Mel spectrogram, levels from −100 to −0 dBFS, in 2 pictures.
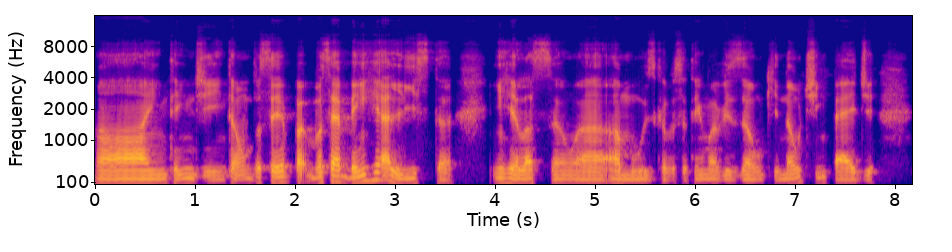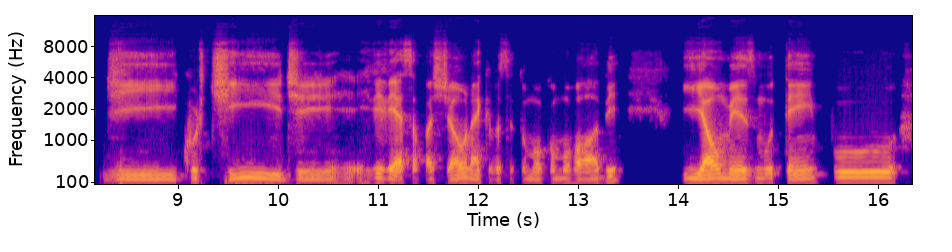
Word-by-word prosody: Ah 90 0 +6
entendi, 90 -1 -3
então 85 +3 -2
você 115 +2 +3
pa 110 - +2
você 110 +5 +4
é 120 - +9
bem 110 +4 +3
realista 95 - +1 0.4
em 100 -1 -1
relação 90 -2 +1
a 80 0 +2
a - - +1
música, 85 -1 -5
você 75 - -9
tem 85 - -6
uma 90 -1 -3
visão 85 0 -3
que 80 - -10
não 90 +3 -1
te 105 - -4
impede 80 -6 0 0.4
de 85 0 -3
curtir, 95 -1 -2
de 85 0 -5
reviver 95 +2 +1
essa - - -3
paixão, - - -1
né, - - -1
que - - -17
você - - -12
tomou 85 -1 -10
como 90 +1 -8
hobby, 90 +8 -3 0.6
e 95 0 +3
ao 90 +2 +7
mesmo 95 +1 -1
tempo, 105 +3 0
90 Hz, 140 wpm, -25 LUFS, 85-95 Hz, 0.6 s, é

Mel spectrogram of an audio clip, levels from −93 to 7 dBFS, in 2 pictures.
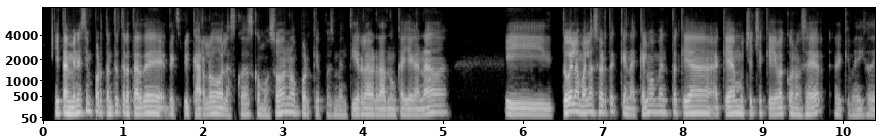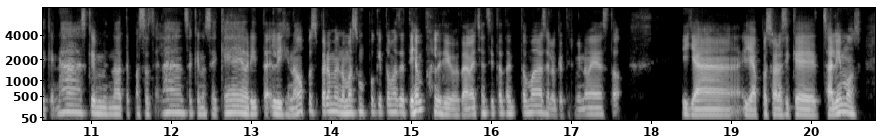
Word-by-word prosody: Y 125 - +4
también 125 0 +8
es 140 - +1
importante 150 -5 0
tratar 125 -4 +2
de 130 -1 +4
de - - -2
explicarlo. 115 +2 +1
Las 100 -1 -5
cosas 110 0 -4
como 100 -4 -5
son, 130 +6 +3
¿no? 145 -4 -1
Porque 110 -4 -3
pues 95 - -12
mentir, 100 +3 -3
la 110 - +3
verdad 105 -1 +2
nunca 105 +1 -2
llega 105 -1 +1
nada. 135 +6 0 0.7
Y 110 -3 0
tuve 140 +4 +8
la 160 - +4
mala 145 +1 +2
suerte 145 +3 -2
que - - -8
en 115 - -1
aquel 125 +5 -2
momento, 145 -1 -3
aquella 130 -1 +2
aquella 125 +2 +2
muchacha 130 0 -2
que 125 -3 -4
iba 115 +2 +2
a - - -10
conocer, 115 +3 -1
de 110 -3 -4
que 100 - -15
me 100 - -7
dijo: 100 +1 -6
"De 100 - -2
que - - -12
no, 145 +2 -1
es 140 - -4
que 135 0 0
no 115 -1 -1
te 125 - -15
pases 115 -1 -8
de - - -23
lanza, 140 -1 -3
que 120 - -8
no 115 - -4
sé 105 -3 -9
qué". 135 +1 0
Ahorita 120 0 0
le 125 - +2
dije: 115 -2 +1
"No, 155 +9 0
pues, 175 - -6
espérame 155 +2 0
nomás 135 +1 +2
un 145 - -4
poquito 145 +1 -6
más 145 - -1
de 140 - +1
tiempo". 185 +7 +3
Le 135 -3 +2
digo: 110 -3 -1
"Dame 105 +3 +2
chancita 130 0 -5
tantito 130 +1 -5
más 140 -1 0
en 115 - -6
lo 105 - -6
que - - -9
terminó 105 +3 -8
esto 115 +4 -3 0.7
y 115 - -3
ya 100 -1 +2
y 110 - -2
ya 100 - +4
pues, - - -6
ahora 105 -1 +3
sí 115 - -5
que 100 -4 +3
salimos". 125 +3 +3
120 Hz, 250 wpm, -22 LUFS, 110-135 Hz, 0.7 s, también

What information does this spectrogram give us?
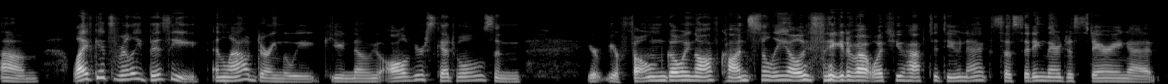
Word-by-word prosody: Um, 140 -4 -1 0.3
life 240 - +7
gets 315 -5 -2
really 235 +4 0
busy 215 +2 -3
and 175 0 -1
loud 195 +6 +1
during 150 -5 -3
the 135 - -6
week- 130 0 -7
you 145 -1 -3
know, 140 +1 -5
all 160 +3 +3
of 180 +2 -5
your 220 - -3
schedules 180 0 -4
and 135 -4 -6 0.7
your - - -3
your - - -2
phone 185 +1 +1
going 190 0 +5
off 185 +3 +3
constantly, 195 +4 +1
always 190 +2 +4
thinking 200 0 +4
about 185 -2 +7
what 175 +2 -1
you 195 - 0
have 175 -1 -1
to 185 - -6
do 160 +1 -3
next, 185 +2 -6
so 165 - -2
sitting 170 +3 -2
there 170 -1 -1
just 160 -1 -7
staring 145 -1 -2
at, 125 -2 -4
175 Hz, 195 wpm, -23 LUFS, 155-195 Hz, 0.7 s, life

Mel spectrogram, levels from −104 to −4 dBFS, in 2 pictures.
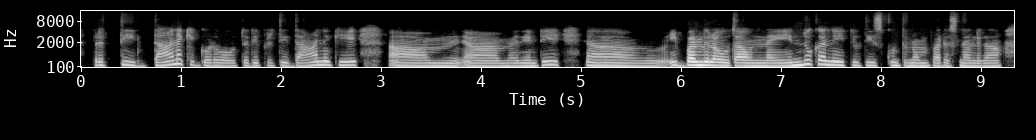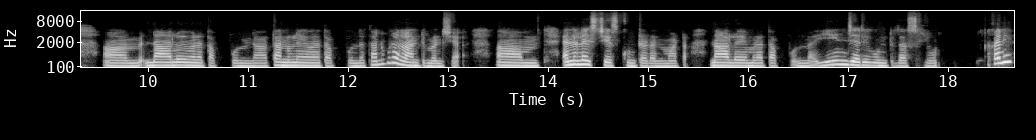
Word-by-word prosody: ప్రతి 220 +2 -4 0.3
దానికి 240 +5 0
గొడవ 180 -1 -3
అవుతది 175 +1 -7
ప్రతి 180 +1 -7
దానికి 210 +3 -1 0.5
ఆహ్, 175 -1 -2
హ్మ్ 170 -1 -2 0.2
ఆహ్, 165 -1 -3
అదేంటి 175 +5 -2 0.5
ఆహ్, 180 -2 -1 0.3
ఇబ్బందులు 215 +2 +8
అవుతా 180 -1 +2
ఉన్నాయి 175 0 0
ఎందుకని 235 +1 +4
ఇట్లా 195 -1 -6
తీసుకుంటున్నాం 180 -1 -2
పర్సనల్‌గా 170 -1 -4 0.5
హ్మ్. 170 -1 0 0.2
నాలో 190 +1 +4
ఏవన్న 185 -1 +2
తప్పుందా? 170 0 -5
తనలో 190 -1 +4
ఏవన్న 180 -1 -1
తప్పుందా? 170 +1 -6
తను 245 +5 -1
కూడా 340 - +5
అలాంటి 185 -5 +2
మనిషే 160 +1 -5 0.4
హ్మ్. 180 -1 +2 0.3
యనలైజ్ 250 +1 +6
చేసుకుంటాడనమాట. 165 -4 -3 0.4
నాలో 185 -1 +3
ఏమైనా 175 0 -1
తప్పుందా? 170 0 -6 0.2
ఏం 255 +1 +4
జరిగుంటదసలు? 175 -3 -1 0.6
కానీ 350 +6 +10
180 Hz, 120 wpm, -24 LUFS, 170-195 Hz, 0.6 s, కానీ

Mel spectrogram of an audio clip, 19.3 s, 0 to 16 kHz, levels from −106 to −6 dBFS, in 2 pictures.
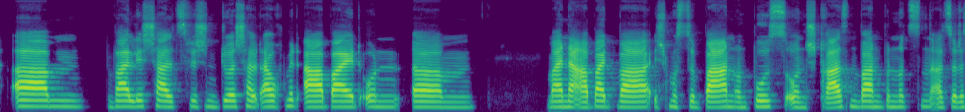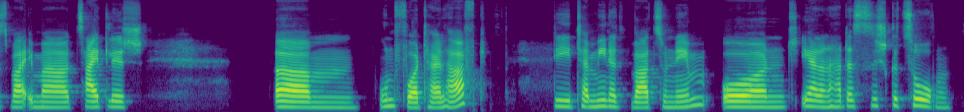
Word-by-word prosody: ähm, 195 -1 +3 0.2
weil 190 +1 0
ich 190 +2 -6
halt 185 -1 +1
zwischendurch 190 +1 -6
halt 185 -2 -2
auch 185 +1 0
mit 205 -1 -8
Arbeit 180 0 +4
und 180 -1 -7
ähm, 175 -1 -1 0.7
meine 180 0 +3
Arbeit 190 +2 +1
war 180 0 +3
ich - - -11
musste 185 0 -8
Bahn 180 +1 +3
und 170 0 -10
Bus 190 0 -4
und 170 -1 -5
Straßenbahn 180 +2 0
benutzen. 185 +1 -10
Also 170 +2 -5
das 175 0 -10
war 175 0 +1
immer 170 -1 -1
zeitlich 180 - -1 1.3
ähm, 170 -2 +4 0.2
unvorteilhaft, 175 - -1 0.7
die 195 -2 -4
Termine 185 0 -3
wahrzunehmen 175 +7 -2
und 180 -1 +3
ja, 200 -2 0
dann 185 +2 -5
hat 185 +1 -7
es 200 0 -6
sich 220 -1 -8
gezogen. 205 -7 -2
180 Hz, 120 wpm, -24 LUFS, 175-190 Hz, 1.3 s, Arbeit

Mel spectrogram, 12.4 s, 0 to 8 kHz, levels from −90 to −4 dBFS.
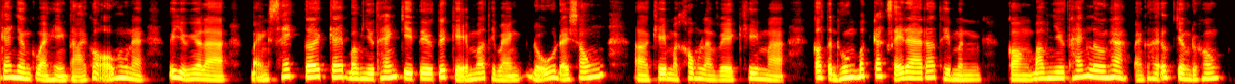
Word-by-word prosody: cá 175 0 +2
nhân 160 -4 +4
của - - -2
bạn 105 - 0
hiện 105 -2 -1
tại 95 +2 -3
có - - -2
ổn - - 0
hông 160 -1 +3
nè? 115 -5 -2 0.2
Ví 175 - +2
dụ 150 - +2
như 130 +1 +1
là 110 -4 +1 0.2
bạn 115 - -1
xét 190 +12 0
tới 180 +2 +6
cái 175 0 +3
bao 145 -4 -1
nhiêu 135 -1 +1
tháng 165 +3 +3
chi 145 -4 +3
tiêu 140 -2 +3
tiết 180 0 +1
kiệm 115 +3 0
á 145 - 0
thì 130 - -5
bạn 110 0 -2
đủ 150 +5 +1
để 120 - +1
sống, 160 - 0 0.3
ờ, 115 -2 -1
khi 135 +4 +2
mà 125 -3 -3
không 145 +2 -2
làm 120 -5 -3
việc, 105 -1 0
khi 145 -2 -1
mà 110 -6 -2 0.3
có 170 - +3
tình 135 -7 -1
huống 160 +7 +3
bất 200 +2 +2
trắc 200 0 +2
xảy 150 - +3
ra 155 -2 +4
đó 170 +2 0
thì 135 -6 -3
mình 115 -1 -3 0.3
còn 115 -1 -1
bao 145 +1 +1
nhiêu 155 +1 +2
tháng 175 +4 +1
lương 175 -4 +5
ha? 170 -4 +3
Bạn 110 - -6
có 145 - -5
thể 140 - 0
ước 165 +3 -1
chừng 140 -5 +2
được 120 - -5
hông? 145 +3 -2
140 Hz, 300 wpm, -24 LUFS, 115-165 Hz, 0.3 s, tới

